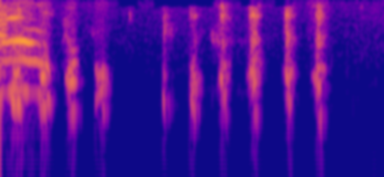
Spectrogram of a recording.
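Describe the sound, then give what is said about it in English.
A cat meows from a haunted house screensaver on a computer, one drawn-out, wavering cry followed by a quick run of about eight short, clipped calls in a steady rhythm, clear with no talking. “Because you hear the door of the haunted mansion opening and shutting, and you hear the cat.”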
